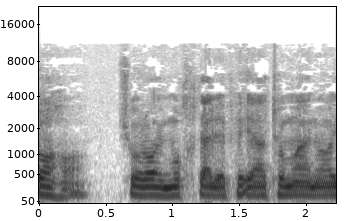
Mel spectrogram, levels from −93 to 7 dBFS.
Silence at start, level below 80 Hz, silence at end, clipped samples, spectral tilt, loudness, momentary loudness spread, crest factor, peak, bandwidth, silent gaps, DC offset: 0 s; -50 dBFS; 0 s; under 0.1%; -7 dB/octave; -15 LUFS; 13 LU; 14 dB; 0 dBFS; 10.5 kHz; none; under 0.1%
